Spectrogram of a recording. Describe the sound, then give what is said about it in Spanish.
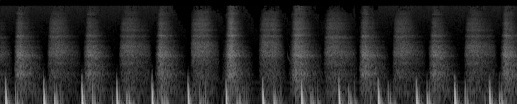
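A heart pounds hard under extreme stress, joined by laboured breathing: many steady, evenly spaced low thumps, each with a rush of breath above it, loud and continuing throughout with no voices. “lo único que se alcanzaba a percibir era su corazón palpitando con fuerza y su dificultad para respirar.”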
